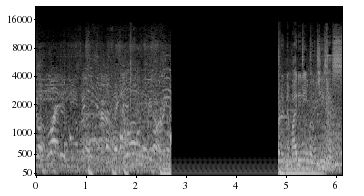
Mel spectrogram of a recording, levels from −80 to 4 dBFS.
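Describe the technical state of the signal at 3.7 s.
At 3.7 s the signal is likely lost upstream while the input stays open, an audio dropout to a faint residue lasting from 2.71 to 4.84 s, about 2.1 s. The sound cuts out abruptly, leaving only mains hum roughly 35 dB below the normal level.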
